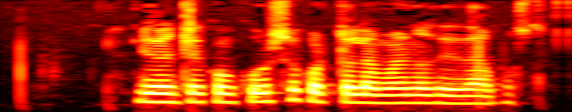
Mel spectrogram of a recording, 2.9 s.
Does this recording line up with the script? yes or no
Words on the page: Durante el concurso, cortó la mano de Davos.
yes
